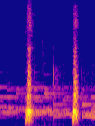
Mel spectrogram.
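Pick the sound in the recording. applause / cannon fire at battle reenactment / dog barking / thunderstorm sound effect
dog barking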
